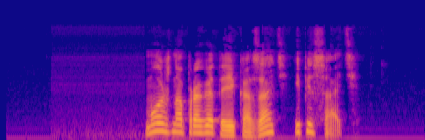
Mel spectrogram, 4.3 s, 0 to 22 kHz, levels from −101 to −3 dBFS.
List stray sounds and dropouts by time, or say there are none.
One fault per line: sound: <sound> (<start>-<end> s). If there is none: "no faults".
no faults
